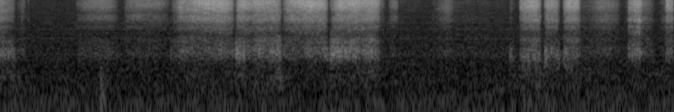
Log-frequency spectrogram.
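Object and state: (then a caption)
Charcoal stick scratching on kraft paper. A charcoal stick rubs and scratches diagonal lines across a tan kraft paper page of a spiral sketchbook in repeated quick strokes. The sound is a dry, bright, hissing scrape that comes in short bursts, with a louder, denser stretch of rubbing in the middle and crisper separate strokes toward the end.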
